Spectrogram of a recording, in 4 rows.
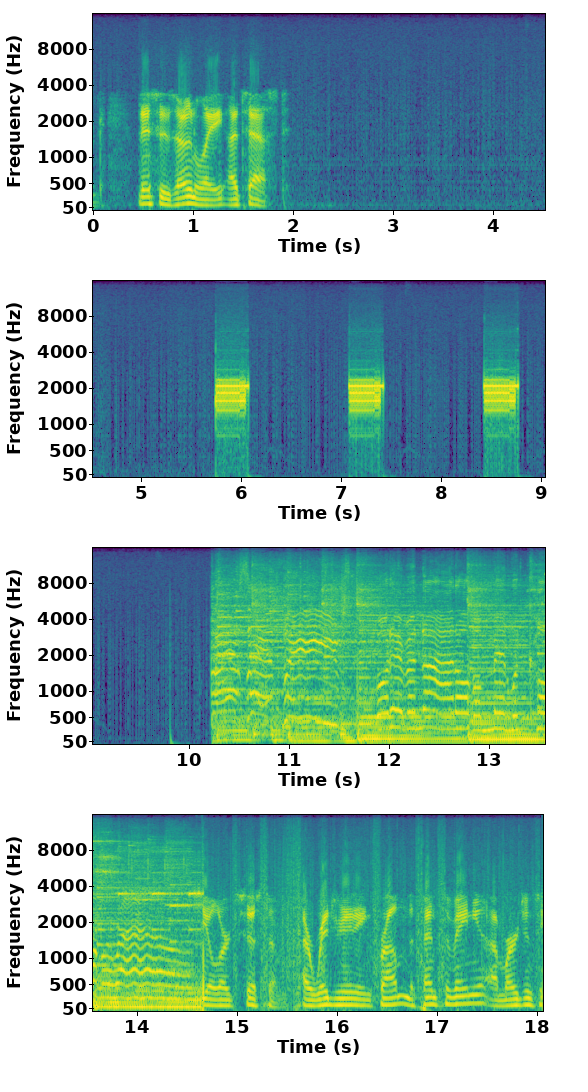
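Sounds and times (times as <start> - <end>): harsh digital data tones: 5.8 - 6.1, 7.1 - 7.5, 8.5 - 8.8
music: 10.2 - 14.7.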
